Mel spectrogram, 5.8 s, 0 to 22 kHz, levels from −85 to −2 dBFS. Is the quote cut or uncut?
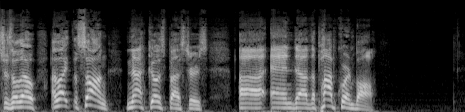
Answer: uncut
